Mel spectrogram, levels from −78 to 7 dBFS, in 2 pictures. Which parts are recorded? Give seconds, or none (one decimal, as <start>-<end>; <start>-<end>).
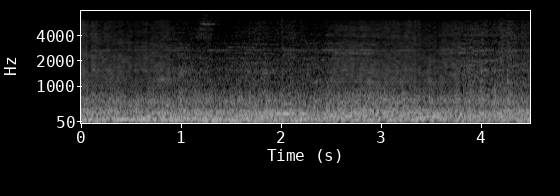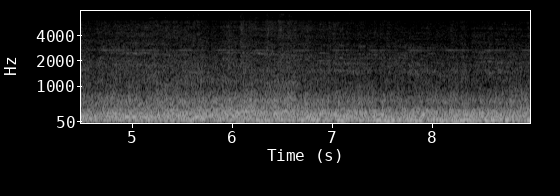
0.9-2.5; 3.8-9.0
